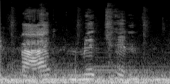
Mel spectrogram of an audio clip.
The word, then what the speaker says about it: badminton: We're on our way to play badminton. Badminton. Don't say it slow, because that's what you... Badminton. No, I think the T you pronounce it. Badminton. That's it.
